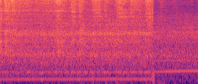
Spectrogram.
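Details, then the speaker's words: Bissell Little Green ProHeat portable carpet cleaner: steady motor drone, then pitch jumps higher near two seconds as suction stops after pulling debris in, symptomatic of a common clog choking suction. "then look what happened. It stopped sucking. Something was happening in here. It was pulling all that in, and then it sort of like clogged. It just stopped working. That's symptomatic of a very common clog."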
